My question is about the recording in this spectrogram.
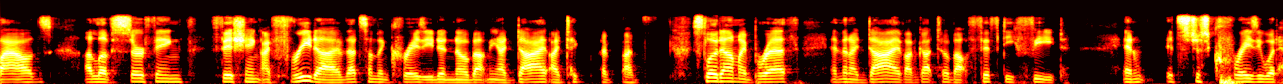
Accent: Friendswood, Texas, United States; also born or lived in Houston, Texas; I'm from Houston, Texas, and I grew up in a little town called Friendswood.

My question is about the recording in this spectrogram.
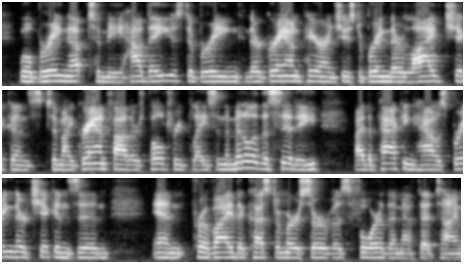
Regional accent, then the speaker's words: Omaha, Nebraska, United States; moved away as an adult; also born or lived in Los Angeles, United States; now in Dallas, United States; Growing up in Omaha, Nebraska, my grandfather and my father

